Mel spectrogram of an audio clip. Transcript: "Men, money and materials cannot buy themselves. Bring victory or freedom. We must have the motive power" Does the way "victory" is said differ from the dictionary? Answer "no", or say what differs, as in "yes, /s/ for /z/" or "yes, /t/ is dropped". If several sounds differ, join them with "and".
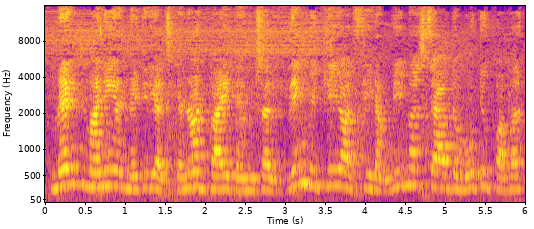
yes, /k/ is dropped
